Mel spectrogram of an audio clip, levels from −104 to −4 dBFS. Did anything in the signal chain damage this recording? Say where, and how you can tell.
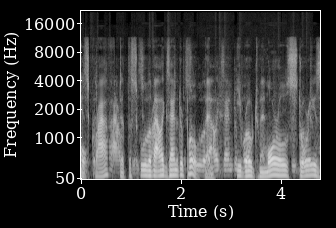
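Yes: an echo leak in call processing, a delayed copy about 1.09 s behind, at 0.00–0.34, 0.55–1.52, 1.85–3.92 and 4.20–4.78 s. Likely a far-end echo canceller missing loudspeaker pickup.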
